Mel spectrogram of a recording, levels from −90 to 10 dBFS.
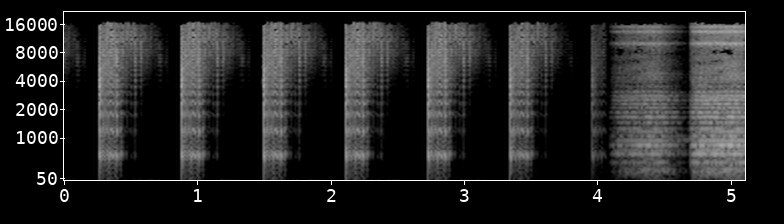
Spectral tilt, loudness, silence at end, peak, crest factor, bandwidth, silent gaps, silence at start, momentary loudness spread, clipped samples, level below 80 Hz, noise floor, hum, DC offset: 2.5 dB/octave; -22 LUFS; 0 s; -4 dBFS; 22 dB; 17 kHz; none; 0.25 s; 14 LU; under 0.1%; -72 dBFS; -48 dBFS; none; under 0.1%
